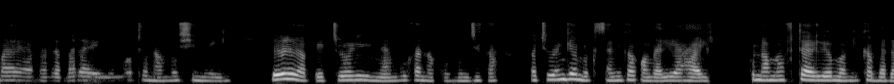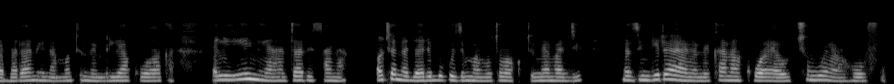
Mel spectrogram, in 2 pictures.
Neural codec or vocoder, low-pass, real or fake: codec, 16 kHz, 2 kbps, FreqCodec, smaller model; 7.2 kHz; fake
